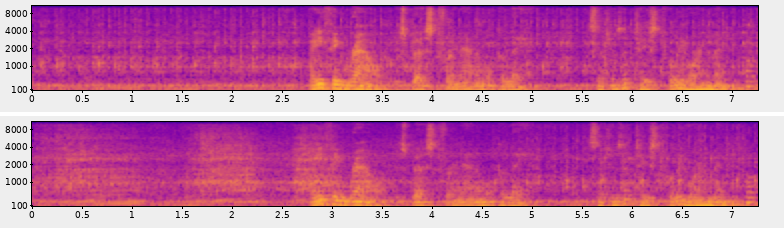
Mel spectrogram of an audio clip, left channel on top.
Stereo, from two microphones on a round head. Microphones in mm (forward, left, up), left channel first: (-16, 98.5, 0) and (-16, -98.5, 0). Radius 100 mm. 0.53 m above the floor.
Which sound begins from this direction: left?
A man speaking, at 2.8 s.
